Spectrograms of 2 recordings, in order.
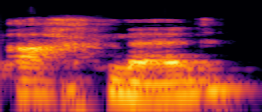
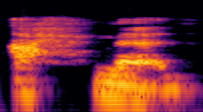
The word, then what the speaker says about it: Ahmed: not a ha so when you hear people say ahmed they're actually pronouncing it wrong it's actually this letter that they're that they want to try to pronounce it's ahmed so this again is ha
